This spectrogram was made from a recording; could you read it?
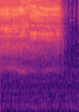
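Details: Japanese-market fishing reel: fast, even, high-pitched ratcheting clicks while the spool turns, stopping cleanly; the reel's clicker working as it should.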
